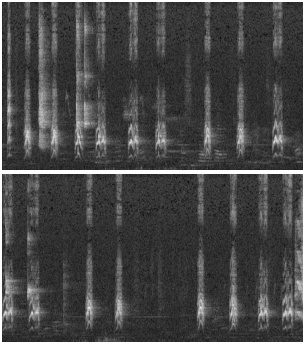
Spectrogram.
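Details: Long-tailed shrike (cendet) pouring out fast, slightly harsh chirps, about two per second, in a lively continuous chatter with a brief pause midway.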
